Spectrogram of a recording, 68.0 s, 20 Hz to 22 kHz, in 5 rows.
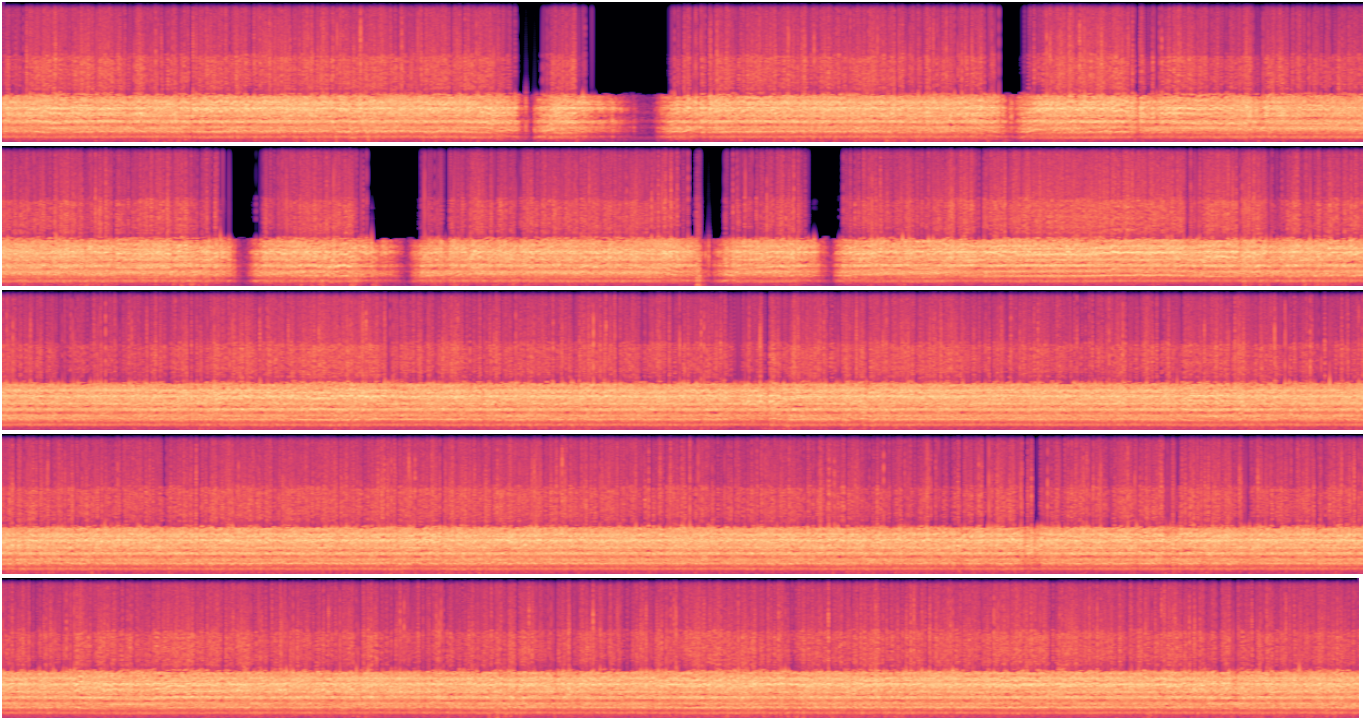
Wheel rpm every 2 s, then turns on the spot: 230, 230, 150, 120, 220, 160, 210, 200, 110, 180, 120, 180, 220, 220, 230, 230, 230, 230, 230, 230, 230, 230, 230, 240, 230, 230, 230, 230, 230, 230, 230, 230, 230, 230.
none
